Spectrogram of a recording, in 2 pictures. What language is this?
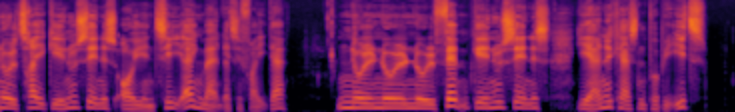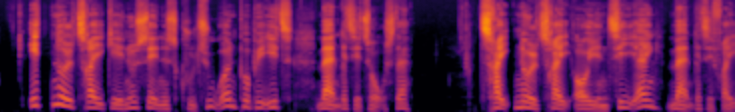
Danish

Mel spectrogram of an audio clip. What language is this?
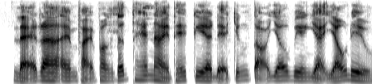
Vietnamese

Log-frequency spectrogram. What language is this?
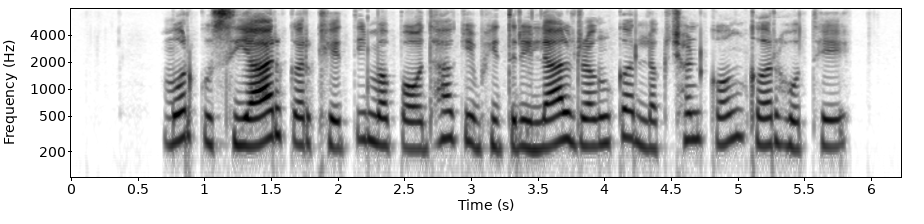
Chhattisgarhi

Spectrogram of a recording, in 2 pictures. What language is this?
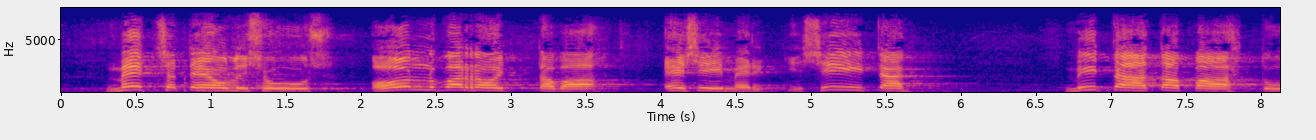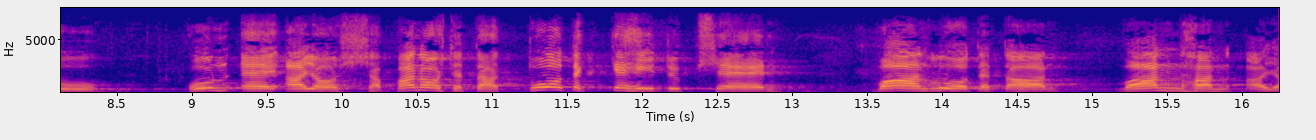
Finnish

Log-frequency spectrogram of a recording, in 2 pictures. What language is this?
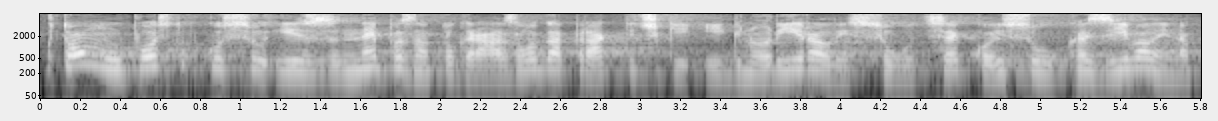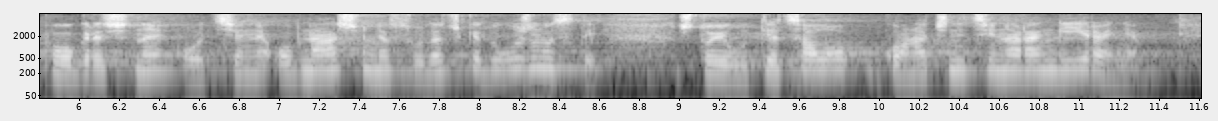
Croatian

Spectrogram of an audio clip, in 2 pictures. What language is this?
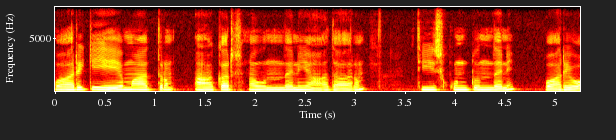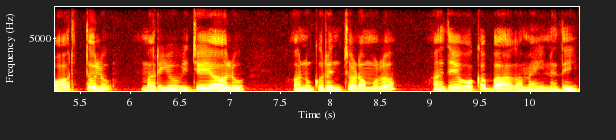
Telugu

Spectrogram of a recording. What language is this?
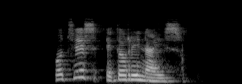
Basque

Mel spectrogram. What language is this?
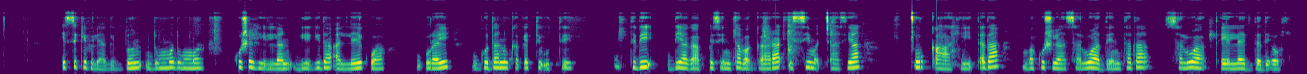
Wolaytta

